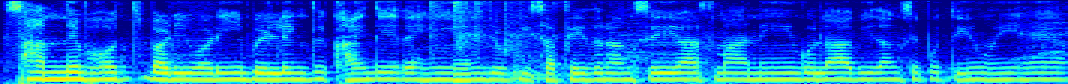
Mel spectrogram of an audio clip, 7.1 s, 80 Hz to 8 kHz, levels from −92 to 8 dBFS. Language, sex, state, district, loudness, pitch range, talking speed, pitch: Hindi, female, Chhattisgarh, Kabirdham, -33 LUFS, 185-190 Hz, 170 wpm, 185 Hz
